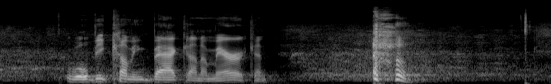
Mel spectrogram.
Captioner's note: laughing; laughing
